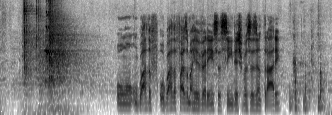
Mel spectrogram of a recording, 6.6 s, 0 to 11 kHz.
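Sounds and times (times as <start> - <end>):
door opening with sharp mechanical clicks and knocks: 0.4 - 1.7
speech: 2.7 - 6.5.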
